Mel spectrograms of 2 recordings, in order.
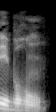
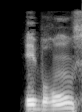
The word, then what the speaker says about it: Hébron: Lorsque l'épouse bien-aimée d'Abraham, Sarah, décède dans la région d'Hébron, beaucoup d'entre nous dans notre tradition anglaise l'appellent Hébron. Hébron se prononce en fait Hébron.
